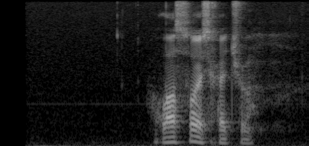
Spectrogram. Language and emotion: Russian, neutral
